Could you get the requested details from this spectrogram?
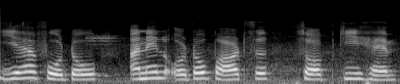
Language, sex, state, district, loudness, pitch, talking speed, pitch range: Hindi, female, Bihar, Muzaffarpur, -13 LUFS, 250 Hz, 120 wpm, 230-270 Hz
